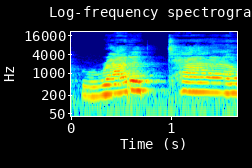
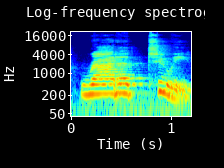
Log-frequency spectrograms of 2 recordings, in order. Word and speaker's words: Ratatouille: hauled it what makes me think I can pronounce it this time but I'm gonna try Rattata okay hold on Ratatouille Rada Tui Ratatouille bites from Trader Joe's they are wonderful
